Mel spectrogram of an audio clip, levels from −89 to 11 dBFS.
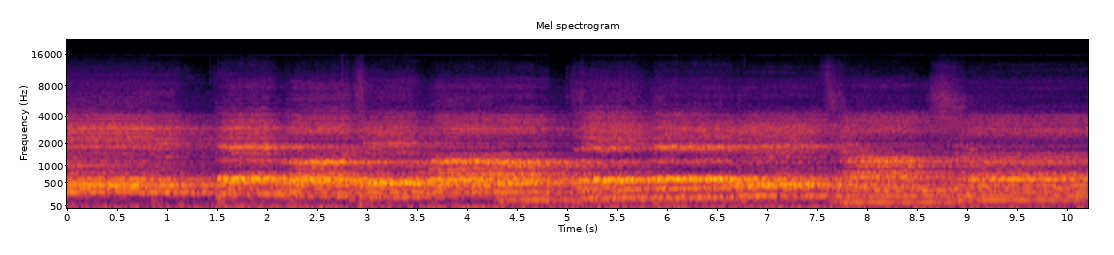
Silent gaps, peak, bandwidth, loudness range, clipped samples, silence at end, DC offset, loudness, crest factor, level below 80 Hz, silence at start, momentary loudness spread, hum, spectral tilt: none; -4 dBFS; 11 kHz; 3 LU; under 0.1%; 0 s; under 0.1%; -17 LUFS; 14 dB; -46 dBFS; 0 s; 8 LU; none; -5.5 dB/octave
